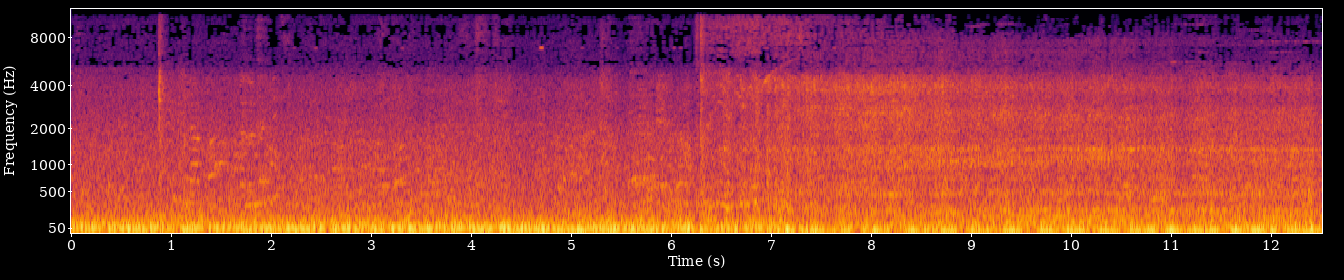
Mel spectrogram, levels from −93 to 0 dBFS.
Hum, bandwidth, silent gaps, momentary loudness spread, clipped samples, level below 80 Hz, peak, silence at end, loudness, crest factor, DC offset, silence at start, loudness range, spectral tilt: none; 11 kHz; none; 1 LU; under 0.1%; -18 dBFS; -2 dBFS; 0 s; -19 LUFS; 14 dB; under 0.1%; 0 s; 1 LU; -6 dB/octave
